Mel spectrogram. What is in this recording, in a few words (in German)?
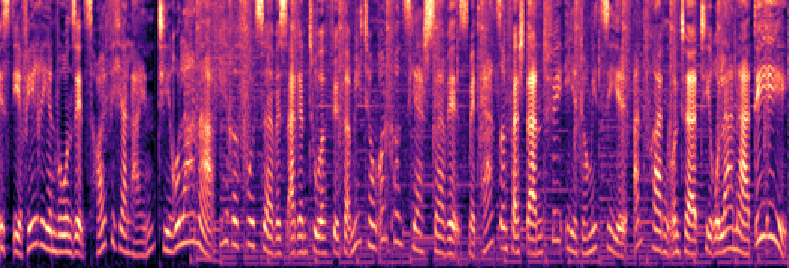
Spot; Tirolana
